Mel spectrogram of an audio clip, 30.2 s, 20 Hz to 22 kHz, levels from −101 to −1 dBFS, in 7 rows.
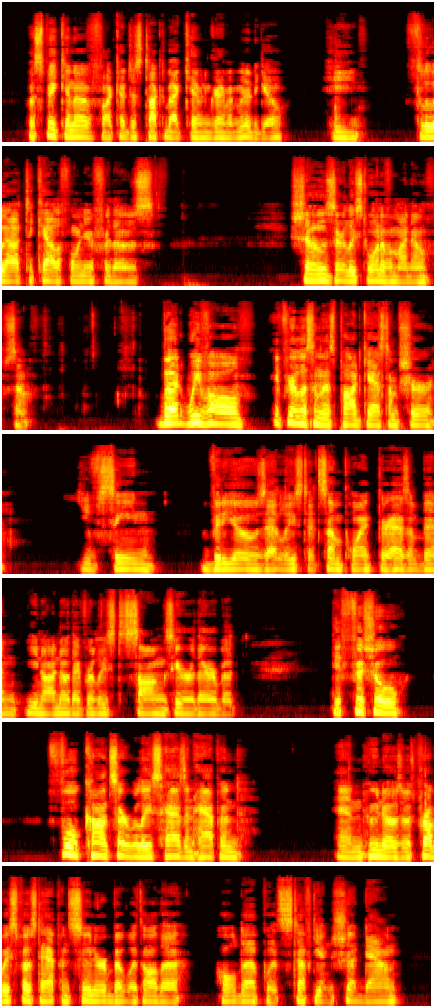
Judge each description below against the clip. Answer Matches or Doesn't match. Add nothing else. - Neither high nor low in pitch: Doesn't match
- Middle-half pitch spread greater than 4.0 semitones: Doesn't match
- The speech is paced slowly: Doesn't match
